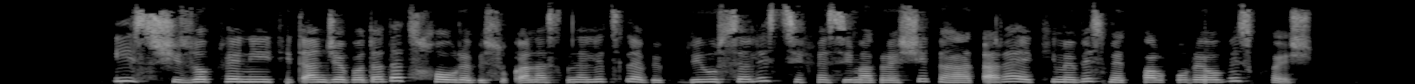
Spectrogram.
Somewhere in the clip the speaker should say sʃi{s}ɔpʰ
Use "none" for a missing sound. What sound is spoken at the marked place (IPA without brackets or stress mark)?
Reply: z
